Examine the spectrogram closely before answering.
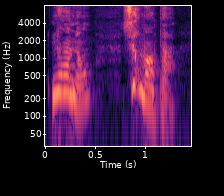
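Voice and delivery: s'écrier d'une voix de vieille très aiguë et forte; exclamation. A narrator's reading. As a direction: protester haut et fort. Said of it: "s'exclama la vieille dame". (la vieille dame proteste vivement, très aiguë et forte)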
